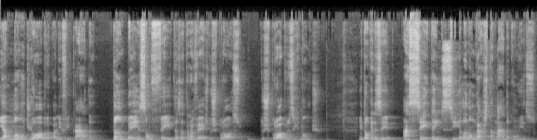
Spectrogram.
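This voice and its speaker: Audible room echo surrounds a man at a medium pitch with vocal fry. He talks at a fairly slow pace, his pitch swinging very widely. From Brazil, Cabo Frio, Rio de Janeiro state. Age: 40s. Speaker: former Jehovah's Witness elder, video blogger. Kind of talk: personal testimony to camera. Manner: casual, conversational.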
